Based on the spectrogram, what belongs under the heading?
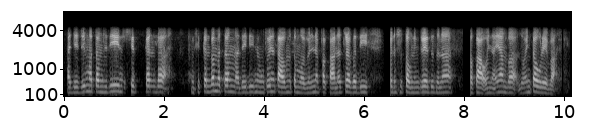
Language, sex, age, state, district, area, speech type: Manipuri, female, 30-45, Manipur, Kangpokpi, urban, conversation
